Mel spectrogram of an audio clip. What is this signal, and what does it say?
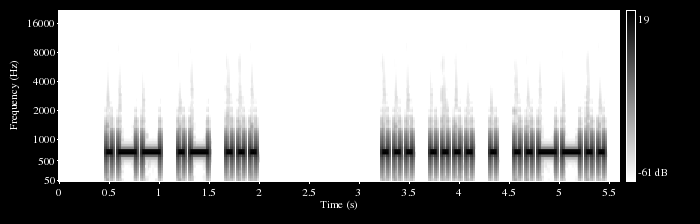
Morse code, heard as a keyed tone, about 20 wpm, 700 Hz. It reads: WAS SHE?
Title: 3x Word-Spacing - Sentences from Top 100 Words - 20wpm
